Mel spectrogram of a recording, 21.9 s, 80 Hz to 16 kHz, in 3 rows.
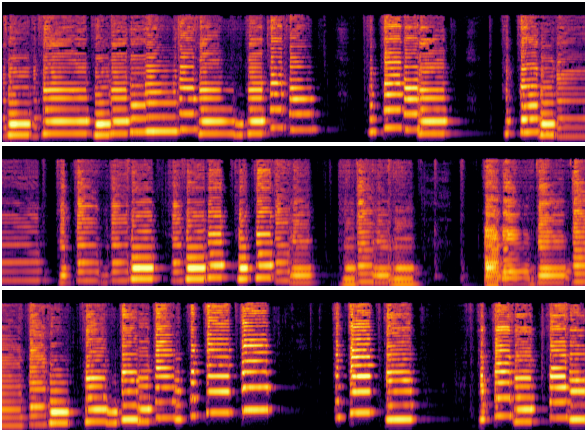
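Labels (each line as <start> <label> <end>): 0.0 A saxophone plays a soft, melodic tune that gradually rises to higher notes toward the end. 21.9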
